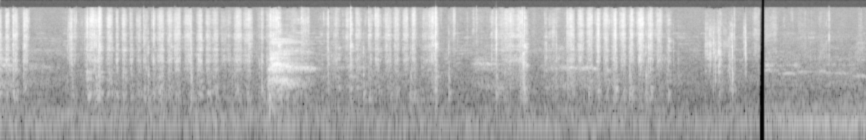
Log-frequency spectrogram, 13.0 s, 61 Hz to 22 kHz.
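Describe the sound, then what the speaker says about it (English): Abrasive rubbing scrapes rust off the magnets of a Troy-Bilt self-propelled lawnmower with a 190cc Briggs engine, in quick irregular strokes close to the mic, with a few louder bursts and brief pauses and no speech. "I'll get the rust off the magnets."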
